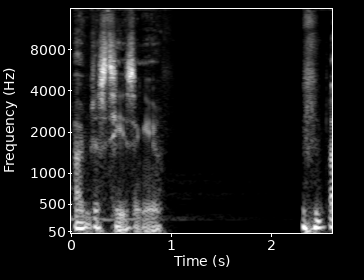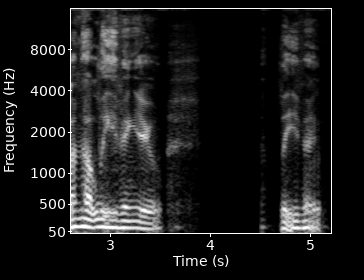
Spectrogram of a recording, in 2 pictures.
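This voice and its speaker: A man's voice: on the low side, slow pace, gravelly, soft background music. A man giving a live-streamed tarot reading, chatty and teasing, laughing often as he talks to his viewers. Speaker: tarot reader.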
